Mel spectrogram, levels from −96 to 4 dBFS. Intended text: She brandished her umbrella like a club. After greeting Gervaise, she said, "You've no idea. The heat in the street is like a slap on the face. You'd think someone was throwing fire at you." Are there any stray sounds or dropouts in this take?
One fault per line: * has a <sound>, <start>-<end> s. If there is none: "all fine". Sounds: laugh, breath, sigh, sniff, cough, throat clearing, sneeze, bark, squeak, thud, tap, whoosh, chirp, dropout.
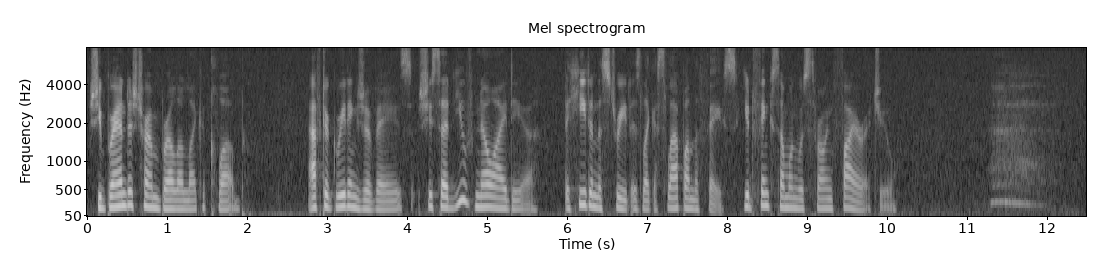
* has a sigh, 11.2-12.3 s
